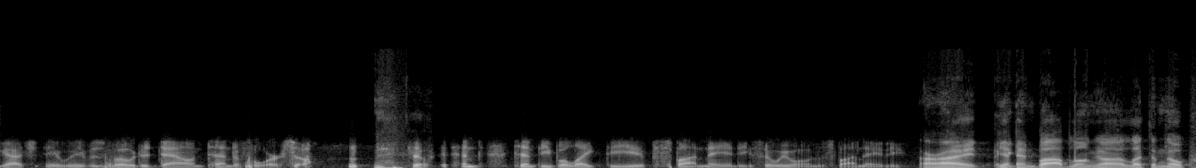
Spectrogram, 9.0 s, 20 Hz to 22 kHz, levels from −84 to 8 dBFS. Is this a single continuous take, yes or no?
no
